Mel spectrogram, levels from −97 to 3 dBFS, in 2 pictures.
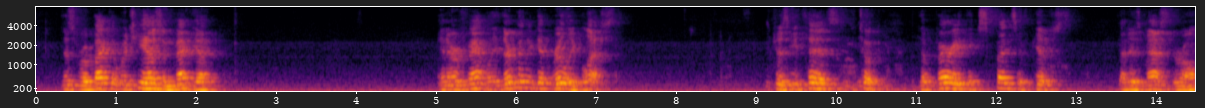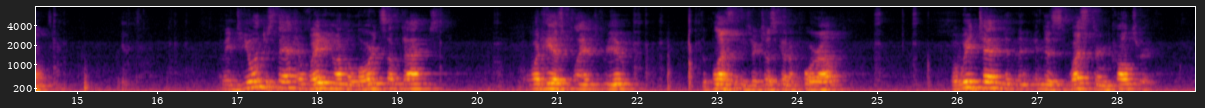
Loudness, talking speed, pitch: -24 LUFS, 135 wpm, 140 Hz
